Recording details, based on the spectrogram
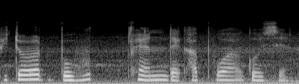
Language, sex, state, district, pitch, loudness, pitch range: Assamese, female, Assam, Sonitpur, 200 Hz, -16 LUFS, 190-215 Hz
